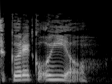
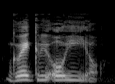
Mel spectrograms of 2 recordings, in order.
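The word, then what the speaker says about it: grēgoreō: And it's Gregorio. Gregorio. Gregorio.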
